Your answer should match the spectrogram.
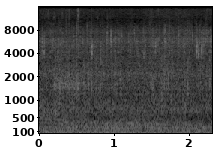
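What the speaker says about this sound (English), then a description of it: "That's a lot of rain." Heavy rain falls outdoors, a dense, even hiss of drops pattering on surfaces, loud and continuous throughout with no voices.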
